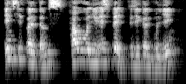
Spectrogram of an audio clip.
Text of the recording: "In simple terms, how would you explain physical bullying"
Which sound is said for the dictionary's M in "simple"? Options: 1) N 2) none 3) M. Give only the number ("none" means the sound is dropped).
2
